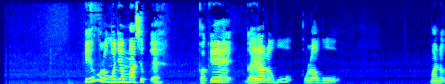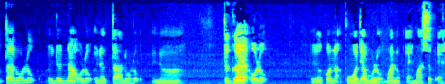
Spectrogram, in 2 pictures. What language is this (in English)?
Western Penan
